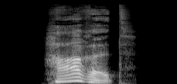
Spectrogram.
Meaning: second-person plural subjunctive I of haaren
- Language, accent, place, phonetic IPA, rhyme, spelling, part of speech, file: German, Germany, Berlin, [ˈhaːʁət], -aːʁət, haaret, verb, De-haaret.ogg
